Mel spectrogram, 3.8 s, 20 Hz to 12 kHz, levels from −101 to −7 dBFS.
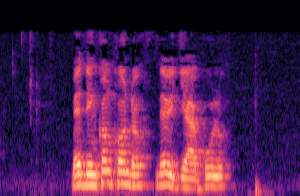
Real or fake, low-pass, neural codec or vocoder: real; 7.2 kHz; none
